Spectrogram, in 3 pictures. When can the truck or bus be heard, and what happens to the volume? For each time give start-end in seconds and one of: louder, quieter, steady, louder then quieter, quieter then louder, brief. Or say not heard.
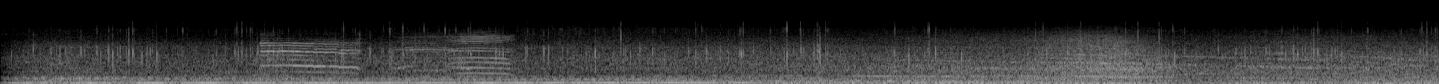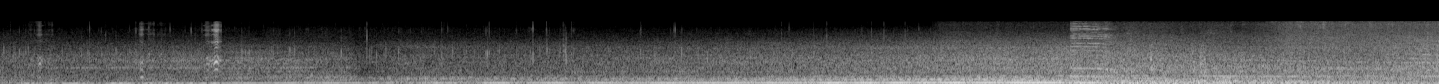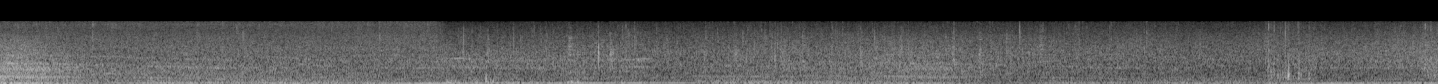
0.0-43.1 louder then quieter.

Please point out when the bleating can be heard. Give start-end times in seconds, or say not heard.
2.5-5.2, 14.6-16.6, 25.1-26.8, 33.2-35.3.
